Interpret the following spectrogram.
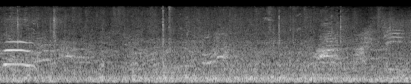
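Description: A short, high-pitched laughing call right at the start. After it comes steady background hubbub with a few faint, brief voices.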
